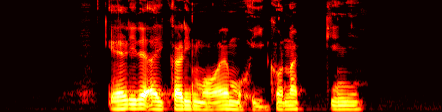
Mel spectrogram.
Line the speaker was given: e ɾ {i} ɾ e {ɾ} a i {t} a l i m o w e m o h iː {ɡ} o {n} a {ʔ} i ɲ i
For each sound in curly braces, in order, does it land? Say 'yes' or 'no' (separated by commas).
yes, no, no, yes, yes, no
